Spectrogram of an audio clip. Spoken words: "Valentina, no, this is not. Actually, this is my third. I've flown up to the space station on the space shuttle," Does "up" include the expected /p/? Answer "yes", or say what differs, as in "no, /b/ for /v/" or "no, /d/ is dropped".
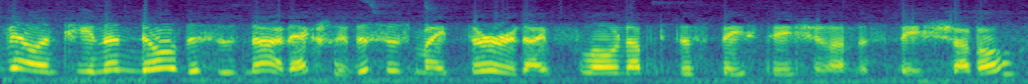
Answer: yes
